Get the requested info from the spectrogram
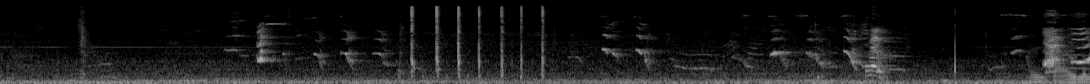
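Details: Female brindle Phu Quoc Ridgeback puppy at a kennel in Saigon, Vietnam, being leash trained; short high whimpering yelps and squeals scattered through, with a row of sharp clicks, handling noise and a man speaking.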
